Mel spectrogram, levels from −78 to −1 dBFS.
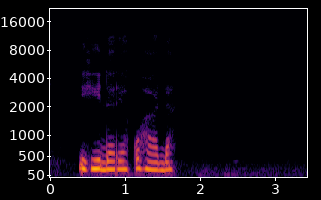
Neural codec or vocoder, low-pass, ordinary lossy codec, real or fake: none; 19.8 kHz; none; real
